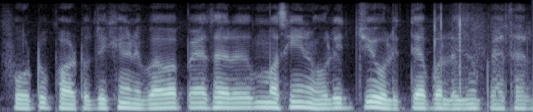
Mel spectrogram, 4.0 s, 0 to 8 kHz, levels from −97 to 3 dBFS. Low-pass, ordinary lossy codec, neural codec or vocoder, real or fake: 7.2 kHz; none; none; real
